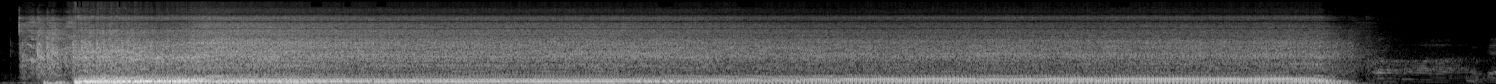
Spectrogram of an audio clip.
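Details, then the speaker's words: Salvage Ducati Panigale V4S, kickstand put down while running, broken wiring and error messages present: lumpy steady V4 idle for about twelve seconds then abruptly dies; engine stalls with kickstand down. "so I guess I can't have the kickstand down while it's running because we got some broken wires nonsense going on"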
